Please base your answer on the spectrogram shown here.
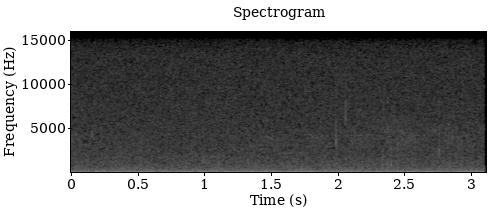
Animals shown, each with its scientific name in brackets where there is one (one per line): Ovenbird (Seiurus aurocapilla)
